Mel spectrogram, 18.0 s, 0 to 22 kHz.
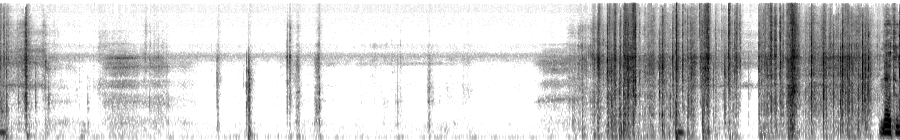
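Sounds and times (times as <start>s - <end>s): paper rustling: 0.0s - 1.0s, 11.5s - 18.0s.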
